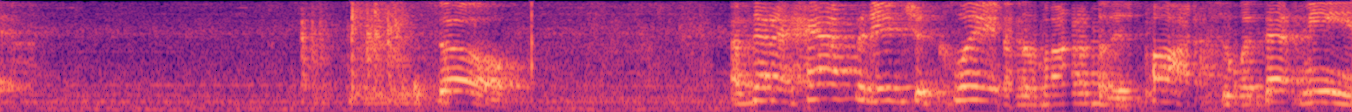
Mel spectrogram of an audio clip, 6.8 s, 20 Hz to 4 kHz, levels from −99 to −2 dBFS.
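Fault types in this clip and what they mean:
Repeated packet loss (robotic sound): from 4.98 to 6.47 s, short holes of up to 40 ms keep recurring, each patched by extending the preceding sound, giving a choppy sound with pieces missing. The spectrogram shows repeated smeared, frozen stripes, and the waveform shows looped, repetitive segments.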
